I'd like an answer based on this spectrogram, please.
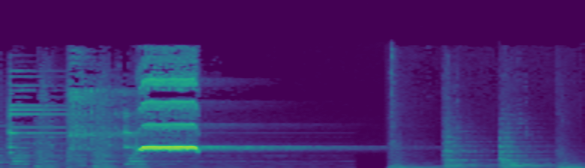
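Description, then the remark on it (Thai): A whistle, meant for emergencies, is blown in one short, loud, shrill blast, its tone lingering and fading afterward, surrounded by busy bright tinkling and musical sounds before and after. “จำเอาไว้นะนกหวีดเนี่ยมีไว้ใช้ยามฉุกเฉินเท่านั้นถ้าเป่าเล่นเวลาจำเป็นจริงๆคนอื่นอาจไม่เชื่อเราได้จ้ะ”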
